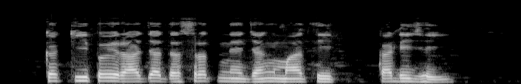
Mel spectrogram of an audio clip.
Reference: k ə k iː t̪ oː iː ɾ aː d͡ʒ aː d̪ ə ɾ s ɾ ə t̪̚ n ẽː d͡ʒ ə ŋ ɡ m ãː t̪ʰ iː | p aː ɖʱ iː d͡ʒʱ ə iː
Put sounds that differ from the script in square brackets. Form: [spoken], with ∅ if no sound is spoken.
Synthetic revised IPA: k ə k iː t̪ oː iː ɾ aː d͡ʒ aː d̪ ə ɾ s ɾ ə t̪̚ n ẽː d͡ʒ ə ŋ ɡ m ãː t̪ʰ iː | [k] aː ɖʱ iː d͡ʒʱ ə iː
